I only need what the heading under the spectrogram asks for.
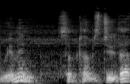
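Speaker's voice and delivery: usual speaking voice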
